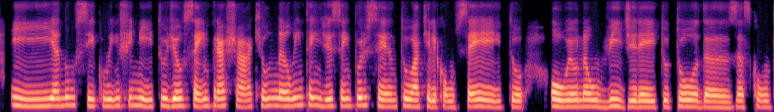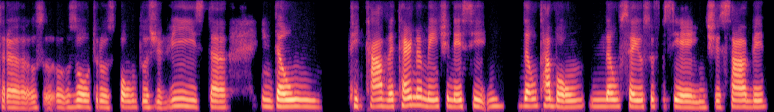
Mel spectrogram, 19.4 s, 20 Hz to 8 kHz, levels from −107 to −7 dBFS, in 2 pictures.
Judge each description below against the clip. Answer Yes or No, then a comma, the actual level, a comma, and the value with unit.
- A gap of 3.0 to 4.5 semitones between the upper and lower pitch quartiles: No, narrow, 2.4 semitones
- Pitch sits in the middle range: Yes, medium, 175 Hz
